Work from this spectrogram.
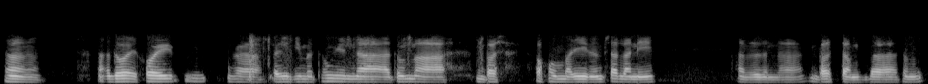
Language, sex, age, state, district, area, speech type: Manipuri, male, 18-30, Manipur, Churachandpur, rural, conversation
